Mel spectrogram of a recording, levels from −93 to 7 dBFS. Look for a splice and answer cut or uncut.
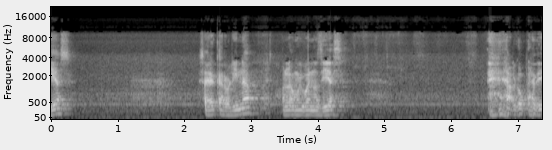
uncut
